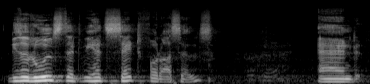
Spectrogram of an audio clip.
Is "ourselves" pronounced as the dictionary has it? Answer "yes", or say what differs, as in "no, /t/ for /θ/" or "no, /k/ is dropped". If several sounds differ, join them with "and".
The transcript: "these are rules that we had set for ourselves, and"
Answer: yes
